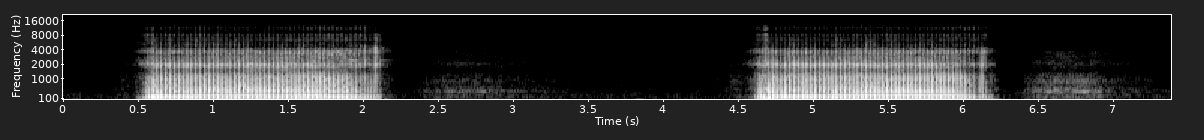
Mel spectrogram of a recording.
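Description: Two loud, rough, rumbling inhaled snores, each followed by a softer exhale; heavy snoring from throat vibration during sleep.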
